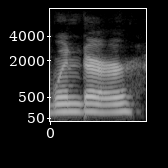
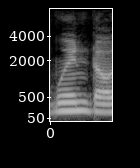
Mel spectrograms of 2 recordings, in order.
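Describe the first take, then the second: First: Said in a local Southern accent. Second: Said in a Jersey-style accent. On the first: This is how people down here say it. "instead of winder" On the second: This is how the speaker herself says it. "I say window"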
